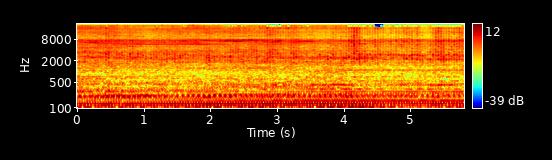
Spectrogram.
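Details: Craftsman LT1000 riding mower after Briggs & Stratton engine swap, warmed up, test mowing tall grass with unsharpened used blades: steady, even single-cylinder drone holding speed, no surging or knocking; pulling healthily.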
